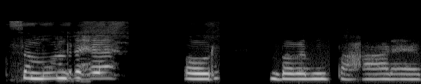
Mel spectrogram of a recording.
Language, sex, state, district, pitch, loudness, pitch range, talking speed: Hindi, female, Bihar, Jamui, 255 Hz, -24 LUFS, 245-280 Hz, 100 wpm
